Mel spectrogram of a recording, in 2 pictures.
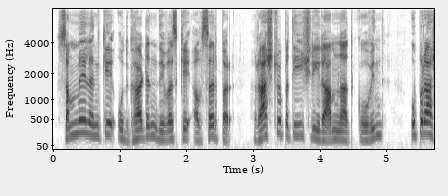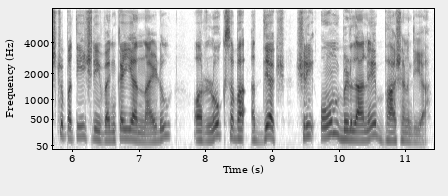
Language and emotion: Hindi, neutral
